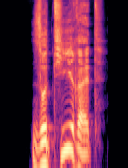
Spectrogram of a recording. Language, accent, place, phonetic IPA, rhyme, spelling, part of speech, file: German, Germany, Berlin, [zoˈtiːʁət], -iːʁət, sautieret, verb, De-sautieret.ogg
- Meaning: second-person plural subjunctive I of sautieren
